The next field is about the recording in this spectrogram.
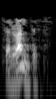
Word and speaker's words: Cervantes: Those of us who speak Spanish, excuse me for saying his name that way. The correct way to say his name is Cervantes.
